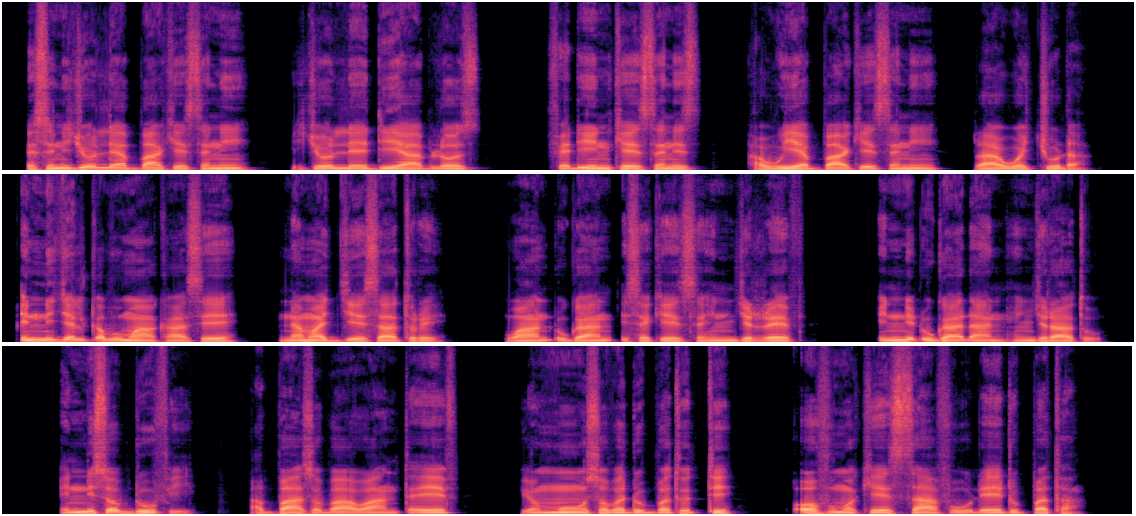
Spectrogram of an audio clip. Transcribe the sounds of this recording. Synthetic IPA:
ʔɪsɪnɪd͡ʒo̞ːlːe̞ːɐbːaːk̬e̞ːsːɐniː | ɪd͡ʒo̞ːlːe̞ːd̪ɪjaːbloːs | fɛᶑiːŋke̞ːsːɐnɪs | hɐ̰wːiːɐbːaːke̞ːsːɐniː | ɾaːwːɐt͡ʃːuːᶑɐ̰ | ʔɪnːɪd͡ʒɐlkʼɐbʊmaːkaːse̞ː | nɐmɐːd͡ʒːe̞ːsaːt̪ʊɾɛ̰ | waːnᶑʊɡaːnɪsɐke̞ːsːɐhɪnd͡ʒɪrːe̞ːf | ʔɪnːɪᶑʊɡaːᶑaːnhɪnd͡ʒɪɾaːt̪ʊ̰ | ʔɪnːɪsɔb̚d̪uːfɪ | ʔɐ̰bːaːsɔbaːwaːnt̪ɐʔe̞ːf | jɔmːoːsɔbɐd̪ʊbːɐt̪ʊt̪ːɪ | ʔɔfʊmɐke̞ːsːaːfuːᶑe̞ːd̪ʊbːɐt̪ɐ

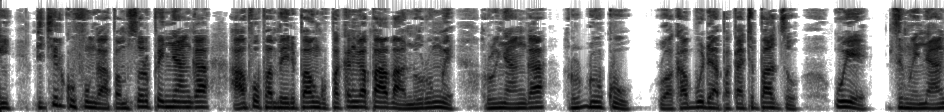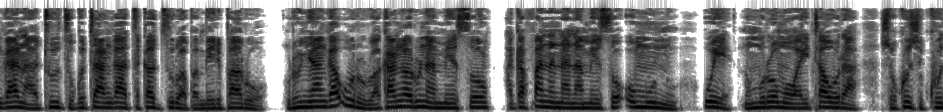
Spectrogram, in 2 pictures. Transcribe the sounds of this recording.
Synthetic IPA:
ndit͡ʃirikufuŋɡapamuso̞ɾo̞pe̞ɲaŋɡa | ɦaːpo̞pambe̞ɾipaŋɡupakaŋɡapaʋano̞ɾumwe̞ | ruɲaŋɡa | ruɗuku | rwakaɓuɗapakat̬ipaːd͡zo̞ | uje̞ | d͡zimwe̞ɲaŋɡan̤atud͡zo̞k̬utaŋɡad͡zakad͡zurwapambe̞ɾipaːɾuɦo | ruɲaŋɡauɾurwakaŋɡaɾuname̞so̞ak̬afanananame̞so̞ʔomun̤uː | je̞no̞muɾo̞mo̞waitauɾa | ʐ̥o̞kuʐikuːd͡za

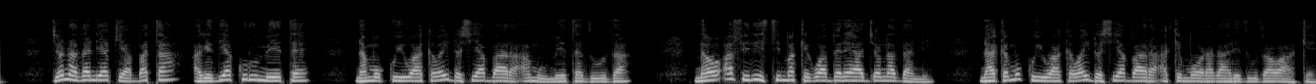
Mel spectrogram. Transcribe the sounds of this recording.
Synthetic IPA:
d͡ʒɔnaðaniakeabataaɣeðiakuɾumetɛ | namokuiwakɛwaidɔɕiabaɾaʔamuːmeːtɛðuːða | naɔʔafiɾistimakeɣwabɛɾɛjad͡ʒɔnaðani | nakɛmokuiwakɛwaidɔɕiabaɾaʔakemɔːɾaɣaɾeðuːðawakɛ

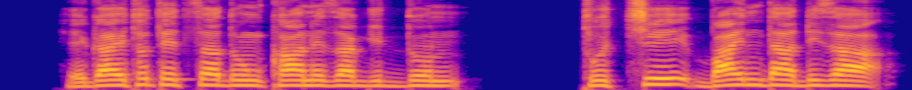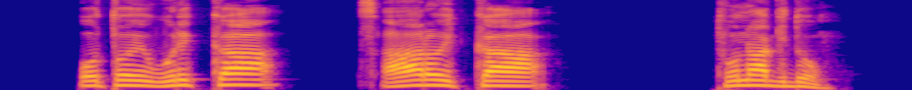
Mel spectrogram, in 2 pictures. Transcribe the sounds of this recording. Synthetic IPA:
hɛɡɐjt̪ɔt̪ɛt͡sːɐd̪ʊŋkaːnɛzɐɡɪd̪ːɔn | t̪ʊt͡ʃːɪbɐjnd̪ɐd̪ɪzɐ | ɔt̪ɔjwʊɾɪkːɐ | t͡sʼaːɾɔjkːɐ | t̪ʊnɐɡɪd̪ɔ̰

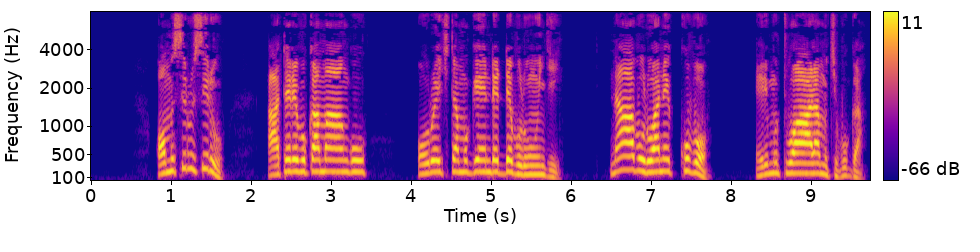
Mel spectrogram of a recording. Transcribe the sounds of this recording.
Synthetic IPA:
o̞musiɾusiɾṵ | ate̞ɾe̞βukamaːŋɡu | oɾwe̞ːci̥tamuɡe̞ːnde̞dːe̞βuluːɲɟḭ | naːβulwane̞kːuβo̞ | e̞ɾimutwaːlamuciβuɡa̰

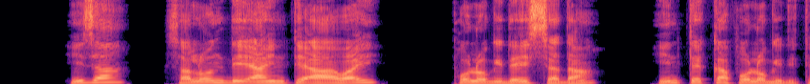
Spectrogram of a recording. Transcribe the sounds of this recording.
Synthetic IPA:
hɪzɐ | sɐlɔnd̪ɛʔjahɪnt̪ːɛaːwɐj | pɔlɔɡɪd̪ɛjsːɐd̪ɐ | hɪnt̪ːɛkːɐpɔlɔɡɪd̪ɪt̪ɛ

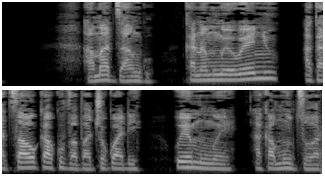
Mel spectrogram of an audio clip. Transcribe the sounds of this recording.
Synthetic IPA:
ɦamad͡zaːŋɡu | kanamumwe̞we̞ɲu | akat͡saukakub͡vap̬at͡ʃo̞k̬waːɗi | uje̞mumwe̞ | akamud͡zo̞ːɾa

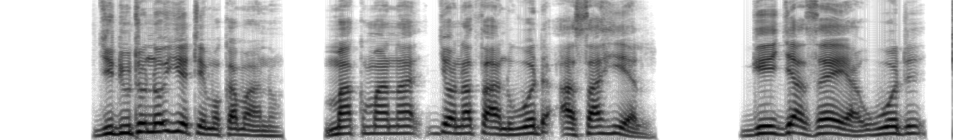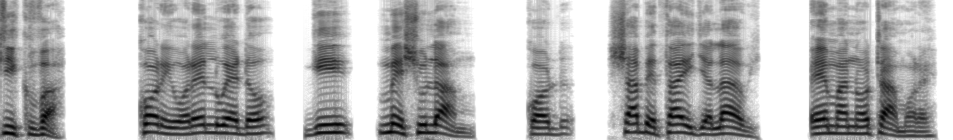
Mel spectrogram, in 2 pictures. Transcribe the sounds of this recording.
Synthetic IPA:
d͡ʒidutonojetɪmɔkamanɔ | makmanad͡ʒɔnat̪anwodasaɦɪɛ̰l | ɡɪd͡ʒazɛjawodtikva̰ | kɔɾɪwɔɾɛlwɛdɔ | ɡɪ | meʃulam | kɔd | ʃabɛt̪aɪd͡ʒalawi | ɛmanɔtamɔɾɛ

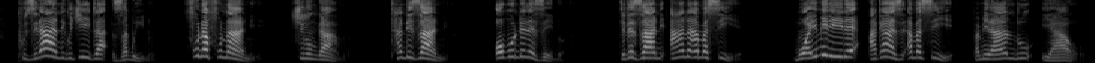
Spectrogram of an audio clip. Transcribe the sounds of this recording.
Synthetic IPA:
pʰuziɾanik̬ut͡ʃit̬azaɓwḭːnɔ | funafunanḭ | t͡ʃiluŋɡa̰ːmɔ | tʰandizani | ɔp̬ɔndɛɾɛzɛ̰ːɗwa | tɛtɛzaniʔanaːmasijɛ̰ | muajimiɾiɾɛak̬aziʔamasijɛ̰ | pamilandujaːwɔ̰

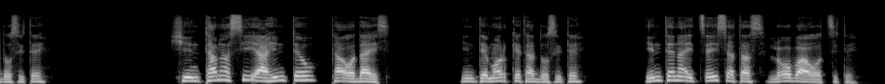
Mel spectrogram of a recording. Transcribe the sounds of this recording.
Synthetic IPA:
d̪ɔsɪt̪ɛ | ʃɪnt̪ɐnɐsɪɪaːhɪnt̪ːɛwt̪ɐɔd̪ɐjs | hɪnt̪ːɛmɔɾkːɛt̪ɐd̪ɔsɪt̪ɛ | ʔɪnt̪ːɛnɐɪt͡sʼːɛjsːɐt̪ɐslɔʔɔbaːo̞ːt͡sːɪt̪ɛ

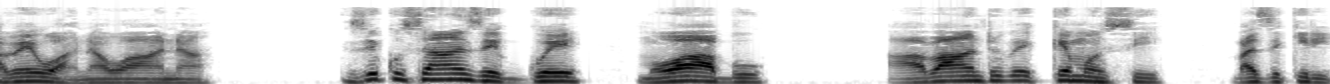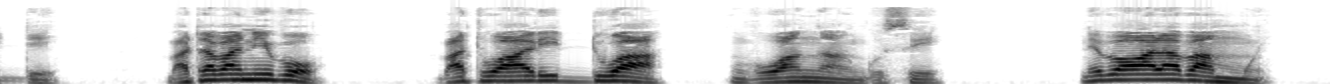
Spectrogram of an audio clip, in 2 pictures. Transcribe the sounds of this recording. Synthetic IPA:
aβeːwa̰ːnawaːna | zikusaːnzeɡːwe̞ | moabu | a̰βaːntuβe̞kːe̞mo̞si | βazikiɾidːe̞ | βataβaniβo̞ | βatwaːlidːwa | muβuwaŋːaːŋɡuse̞ | ne̞βawalaβamːwe̞̰

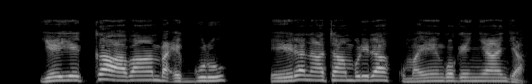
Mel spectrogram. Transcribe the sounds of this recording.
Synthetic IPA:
je̞je̞kːaːβaːmbae̞ɡːulu | e̞ɾanaːtaːmbuliɾakumaje̞ːŋɡo̞ɡe̞ɲːaːɲɟa̰

